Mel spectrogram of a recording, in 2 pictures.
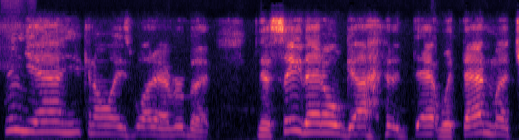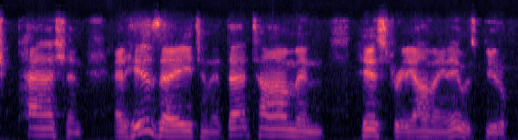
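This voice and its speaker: Middle-aged male co-host, rambling casual talker, slightly high voice, lo-fi audio. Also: expressive, measured pace, a bit bright. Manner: rambling, full of "you know" asides. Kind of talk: casual sports chat.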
